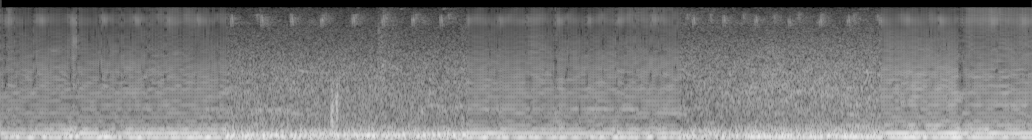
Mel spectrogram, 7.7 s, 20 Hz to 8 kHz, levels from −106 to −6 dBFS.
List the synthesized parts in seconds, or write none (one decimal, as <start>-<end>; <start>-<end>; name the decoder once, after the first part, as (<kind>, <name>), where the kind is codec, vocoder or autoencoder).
0.0-1.7 (vocoder, BigVGAN v2); 3.5-5.1; 6.6-7.7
